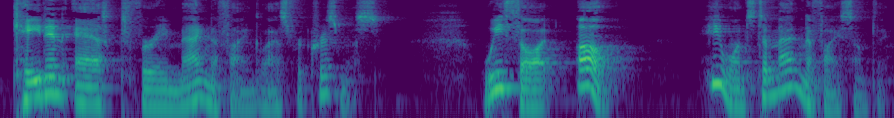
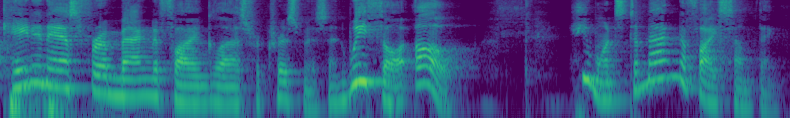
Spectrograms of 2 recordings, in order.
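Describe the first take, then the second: First: Low, level, uninflected reading; no inflection. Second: Animated, incredulous read of the quote; incredulous rereading. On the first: Host reads the parents' quote to listeners with no inflection. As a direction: read it out deadpan, giving no opinion. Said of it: "no inflection on my voice". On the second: Host rereads the parents' thought to listeners, incredulous. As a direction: read it back as if it is absurd. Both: Shown as a demonstration.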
